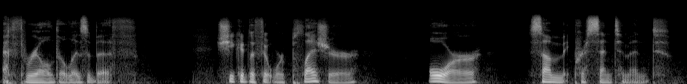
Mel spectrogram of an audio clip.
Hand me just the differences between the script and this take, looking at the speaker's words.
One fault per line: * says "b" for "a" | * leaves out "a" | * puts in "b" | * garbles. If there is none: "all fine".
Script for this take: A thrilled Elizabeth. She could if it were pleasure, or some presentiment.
all fine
